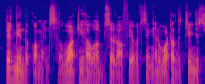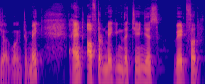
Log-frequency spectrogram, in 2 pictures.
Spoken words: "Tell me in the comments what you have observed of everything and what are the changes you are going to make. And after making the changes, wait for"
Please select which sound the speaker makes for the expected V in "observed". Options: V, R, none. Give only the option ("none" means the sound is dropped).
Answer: none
